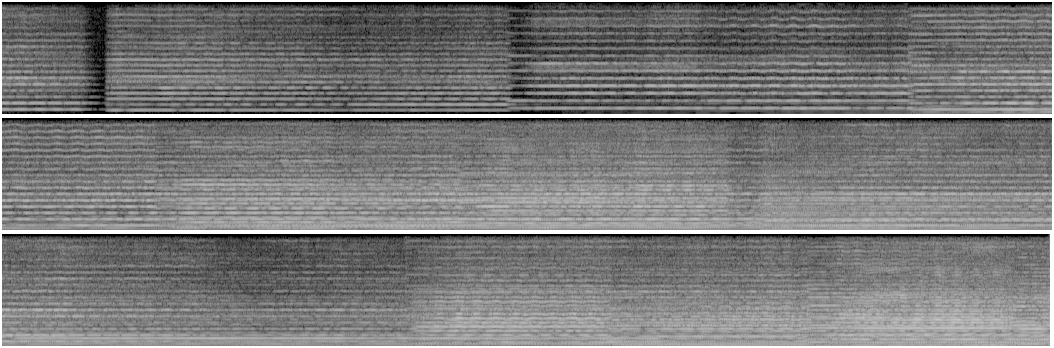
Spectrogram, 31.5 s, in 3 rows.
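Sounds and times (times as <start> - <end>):
sad music loop: 9.0 - 31.4.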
